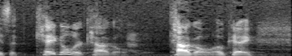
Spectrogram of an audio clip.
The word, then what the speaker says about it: Kaggle: and take a look at, I'm going to pronounce it wrong, Anthony, is it Kaggle or Kaggle? Kaggle, okay.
